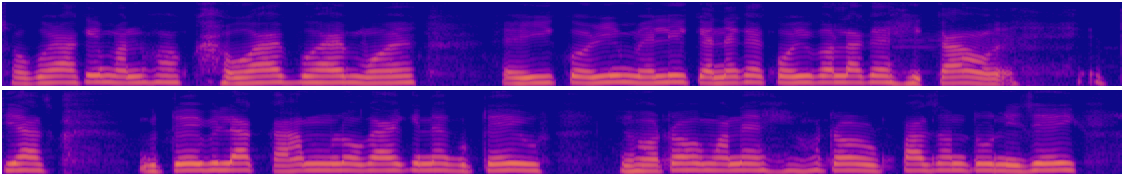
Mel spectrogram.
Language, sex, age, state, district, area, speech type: Assamese, female, 60+, Assam, Dibrugarh, rural, spontaneous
